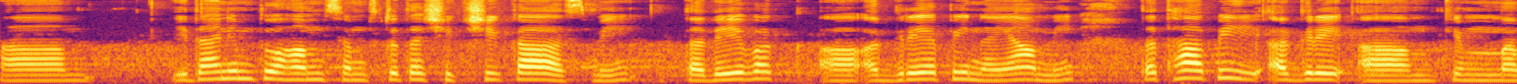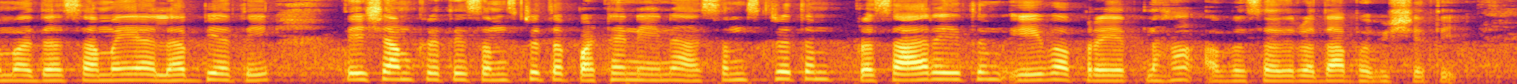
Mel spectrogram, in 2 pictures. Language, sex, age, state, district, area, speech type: Sanskrit, female, 30-45, Karnataka, Dakshina Kannada, urban, spontaneous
